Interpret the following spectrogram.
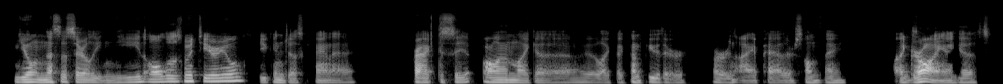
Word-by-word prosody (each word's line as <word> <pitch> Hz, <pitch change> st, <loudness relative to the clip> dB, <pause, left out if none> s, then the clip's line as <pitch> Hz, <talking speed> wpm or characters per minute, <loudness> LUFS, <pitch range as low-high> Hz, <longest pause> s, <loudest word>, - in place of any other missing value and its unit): you 110 Hz, +1 st, +3 dB
don't 110 Hz, -2 st, +4 dB
necessarily 105 Hz, -3 st, +1 dB
need 100 Hz, +7 st, -3 dB
all 120 Hz, 0 st, +4 dB
those 135 Hz, 0 st, +1 dB
materials, 150 Hz, +3 st, +4 dB
you 100 Hz, -1 st, -6 dB
can 100 Hz, -1 st, -2 dB
just 90 Hz, 0 st, -6 dB
kinda 95 Hz, +1 st, -5 dB, 0.6 s
practice -, -, +1 dB
it 110 Hz, +4 st, -3 dB
on, 105 Hz, 0 st, +4 dB
like, 95 Hz, -2 st, -2 dB
a, 95 Hz, +2 st, -7 dB
like, 85 Hz, 0 st, -6 dB
a 90 Hz, -, -7 dB
computer 90 Hz, -2 st, -4 dB, 0.3 s
or -, -, -4 dB
an -, -, -6 dB
iPad 85 Hz, 0 st, -5 dB
or 85 Hz, -, -9 dB
something. 90 Hz, +1 st, -5 dB, 0.5 s
Like, -, -, -2 dB
drawing, 85 Hz, -1 st, +8 dB
I 85 Hz, -, -3 dB
guess. 95 Hz, 0 st, -7 dB
95 Hz, 165 wpm, -25 LUFS, 90-110 Hz, 0.6 s, drawing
